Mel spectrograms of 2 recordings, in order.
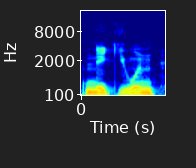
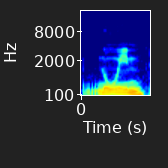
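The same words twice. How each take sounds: First: The name is said in an older eighties-style form. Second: The name is said in its accepted modern form. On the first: This is how they believed it was said back then. The speaker calls it wrong. "I know we both thought it was Nguyen" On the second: This is how the name is really pronounced. The speaker calls it right. "I do realise the pronunciation is Nguyen"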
